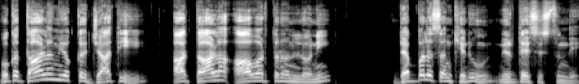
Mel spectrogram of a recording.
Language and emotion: Telugu, neutral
